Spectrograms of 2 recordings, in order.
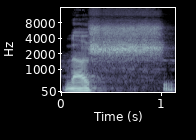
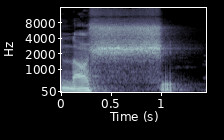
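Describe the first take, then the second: First: The s is turned into an sh sound. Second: The same.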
